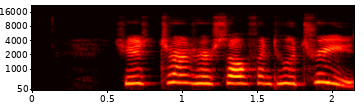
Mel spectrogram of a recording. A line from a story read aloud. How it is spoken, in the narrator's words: screamed Charlton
